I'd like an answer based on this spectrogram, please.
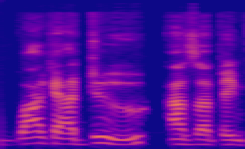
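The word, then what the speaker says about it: Uagadou: the name is pronounced wagadu as I've been pronouncing it which just so happens to be identical to the kingdom of wagadu the name given for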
